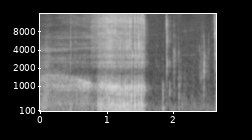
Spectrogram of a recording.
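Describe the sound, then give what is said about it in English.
A long, airy slurp of someone sipping tea from an Emily Carr mug, swelling for over a second, then a few soft mouth clicks and a quiet swallow. No one speaks. “And I've got my cup of tea again, pinkies up, which I know uh, went over real well last time.”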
